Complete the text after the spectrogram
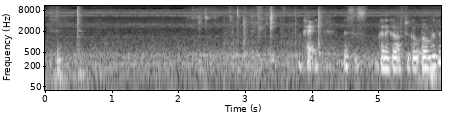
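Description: Liquid pours from a pot through a strainer.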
